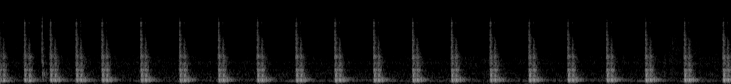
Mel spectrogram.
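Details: Vevor 8 kW 12V diesel heater in manual mode at level 10, fuel pump priming with about a liter of diesel in the tank: sharp, even clicks about 2.5 per second over a faint hum, normal fuel pump priming.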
